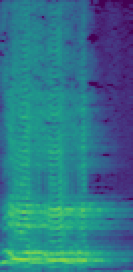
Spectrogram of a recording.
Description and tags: It's a scream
